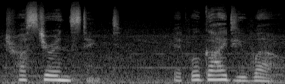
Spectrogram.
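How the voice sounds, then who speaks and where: A woman voicing a gentle, empathetic enchantress haunted by regret in a video game, speaking with soft, earnest care. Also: mid-range voice, fairly even intonation, a little slow, natural voice. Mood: concerned. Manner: soft, earnest, soothing counsel. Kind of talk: dramatic video game acting. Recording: game music behind the voice. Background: game music.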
